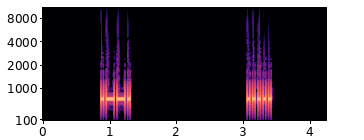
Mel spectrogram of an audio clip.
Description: Morse code, heard as a keyed tone, about 30 wpm, spaced as for 5 wpm, 700 Hz. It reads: P5
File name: Lesson 36d - BT - Two Characters 30wpm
